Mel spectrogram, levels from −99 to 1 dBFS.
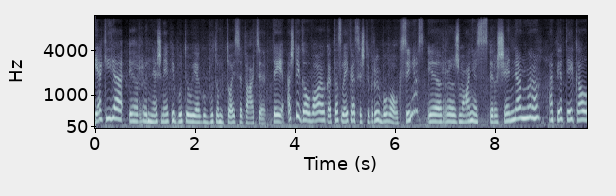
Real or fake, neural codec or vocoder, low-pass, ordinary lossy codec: fake; codec, 24 kHz, 1.2 kbps, DualCodec; 10.8 kHz; Opus, 64 kbps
